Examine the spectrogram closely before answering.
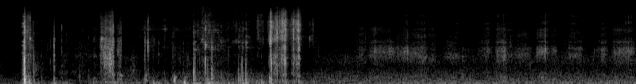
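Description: A knife shaves and scrapes wood.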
